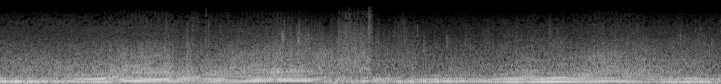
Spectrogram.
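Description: A sports car engine revs up and down in short bursts.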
